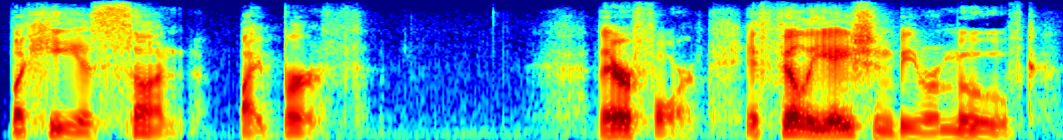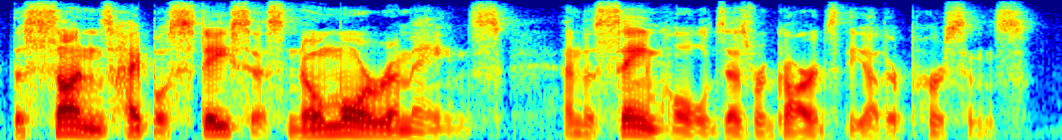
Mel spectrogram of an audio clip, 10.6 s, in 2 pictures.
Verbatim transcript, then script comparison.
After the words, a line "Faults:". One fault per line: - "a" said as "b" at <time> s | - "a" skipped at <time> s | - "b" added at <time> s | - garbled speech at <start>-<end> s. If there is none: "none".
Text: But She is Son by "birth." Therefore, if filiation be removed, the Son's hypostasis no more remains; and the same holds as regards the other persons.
But He is Son by "birth." Therefore, if filiation be removed, the Son's hypostasis no more remains; and the same holds as regards the other persons.
Faults:
- "She" said as "He" at 0.2 s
